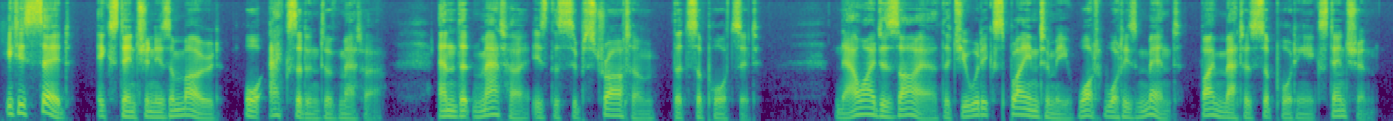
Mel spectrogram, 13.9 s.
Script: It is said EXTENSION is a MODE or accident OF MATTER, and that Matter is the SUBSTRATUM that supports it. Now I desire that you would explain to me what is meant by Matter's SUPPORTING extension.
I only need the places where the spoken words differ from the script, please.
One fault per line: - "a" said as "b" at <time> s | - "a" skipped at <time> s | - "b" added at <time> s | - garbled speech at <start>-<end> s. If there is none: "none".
- "what" added at 11.0 s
